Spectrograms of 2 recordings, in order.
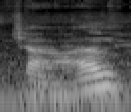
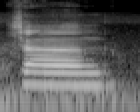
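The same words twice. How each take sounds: First: The pitch dips low and then rises. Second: The pitch stays high and level. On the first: "Those are the four tones" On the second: "Those are the four tones"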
